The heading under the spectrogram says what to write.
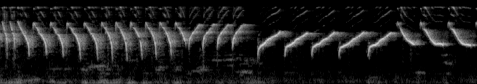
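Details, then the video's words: Canary song used as a lure for young canaries learning to sing and as therapy for birds that stopped singing: a fast run of downslurred chirps, about three to four per second, then a slower series of sweeping, rising notes, "cuit cuit". "kenari gacor panjang Cuit Cuit EMOSI, Pancingan Kenari Paud Belajar Bunyi, terapi AMPUH Kenari MACET"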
